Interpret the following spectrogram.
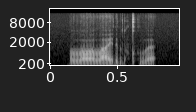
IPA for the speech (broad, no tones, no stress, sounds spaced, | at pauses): lˠ o lˠ e r kʷʼ ɐ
